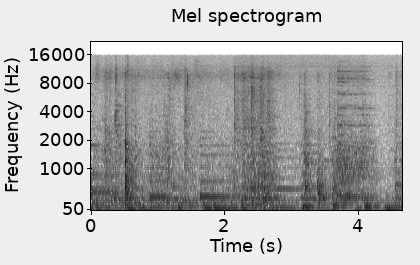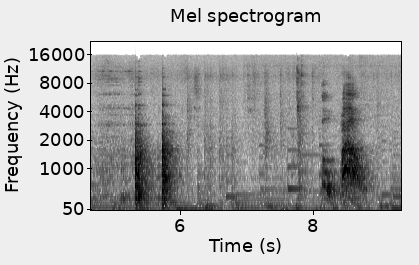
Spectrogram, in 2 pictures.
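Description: Metal cutlery clinks and scrapes among dishes in a kitchen, a few sharp clattering bursts standing out against quieter rummaging, fairly close.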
